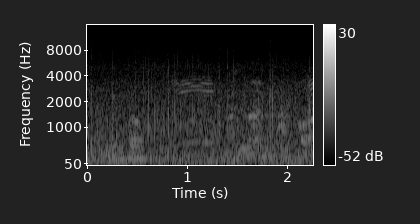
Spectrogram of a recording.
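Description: Scattered distant shouts and calls from rugby players on the pitch during open play, over a steady outdoor background noise.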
